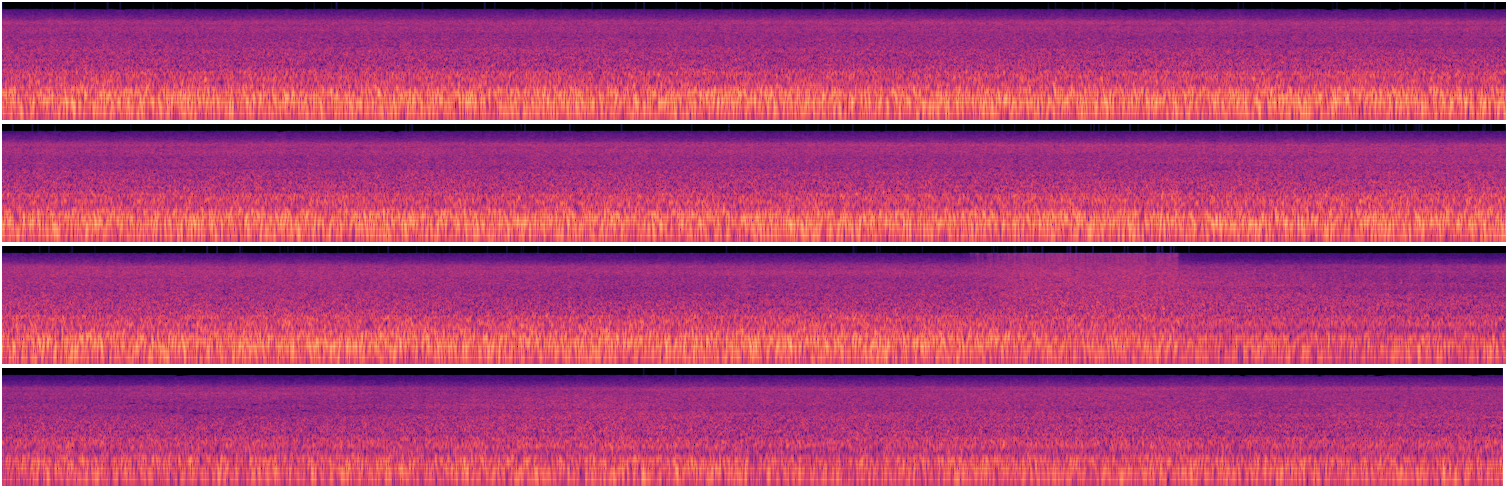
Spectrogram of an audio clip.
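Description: Waterfall, white water pouring down over rocks in a steady, loud rush of noise. It turns a little quieter about two-thirds of the way through.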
